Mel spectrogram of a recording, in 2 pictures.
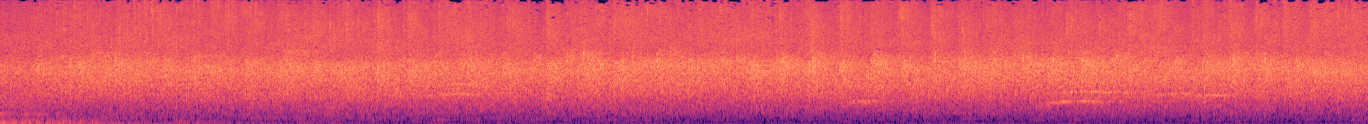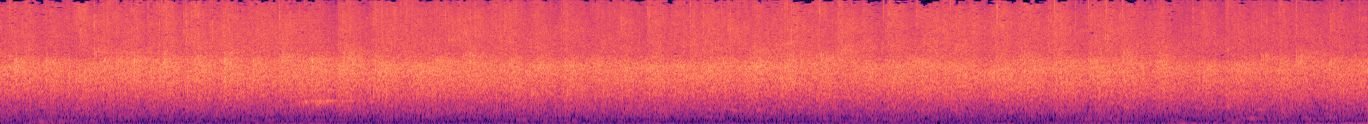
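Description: Concert audience applauding steadily as the performers bow, with a few brief voices calling out among the clapping.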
